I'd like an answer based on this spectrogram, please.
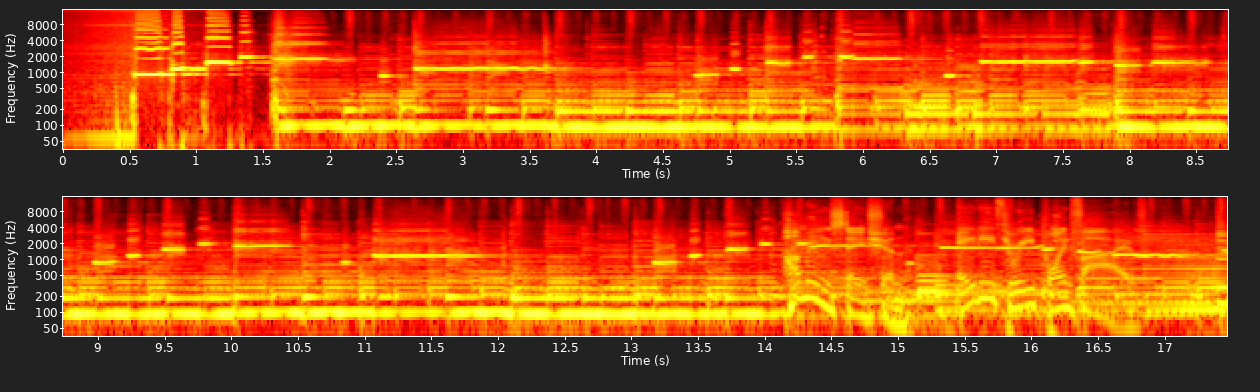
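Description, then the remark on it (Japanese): A clear whistled melody rises and falls over a steady, sustained musical backing, the thin pure tones gliding between notes, with a brief swirling flourish near the end, on a whistling radio program from Takarazuka. “宝塚発口笛ラジオ、お便りもお待ちしています。”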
